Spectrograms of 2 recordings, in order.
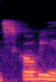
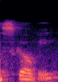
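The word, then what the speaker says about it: SCOBY: then you're going to use a scobby and scobby is is spelled s c o b y and that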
